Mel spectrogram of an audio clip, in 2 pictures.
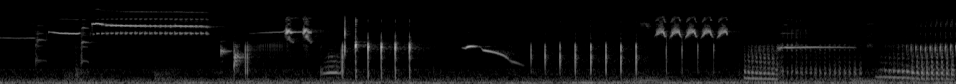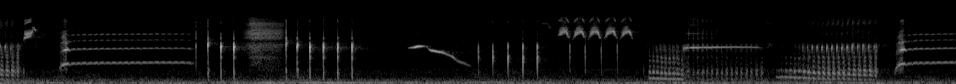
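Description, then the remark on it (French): A common starling sings, a busy medley of high whistles, sharp clicking rattles, and sliding squeaky notes that bursts out in varied phrases for about twenty seconds, with no voices. “Les sons que vous venez d'écouter sont des chants d'oiseaux, des chants d'étourneaux sans sonnet précisément.”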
